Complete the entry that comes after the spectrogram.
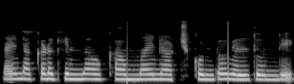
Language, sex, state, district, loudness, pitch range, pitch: Telugu, female, Telangana, Karimnagar, -18 LUFS, 230-245 Hz, 235 Hz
